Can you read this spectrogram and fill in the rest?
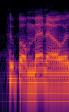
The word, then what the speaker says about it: hupomeno: Hupomeno is how you would pronounce it.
